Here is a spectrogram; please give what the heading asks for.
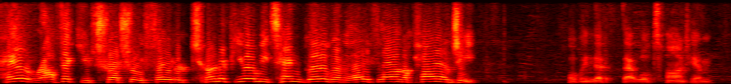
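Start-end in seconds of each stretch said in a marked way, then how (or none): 0.0-4.8 shouting, much higher. Tobith shouts at Ralphic from thirty feet away, hoping to taunt him; shouting. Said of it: "And he shouts".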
